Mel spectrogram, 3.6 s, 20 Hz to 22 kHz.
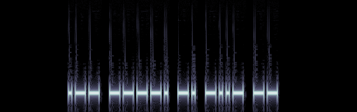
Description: Morse code, heard as a keyed tone, about 39 wpm, 700 Hz. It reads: W9NXM
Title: Speed Racing - USA Call Signs 35wpm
